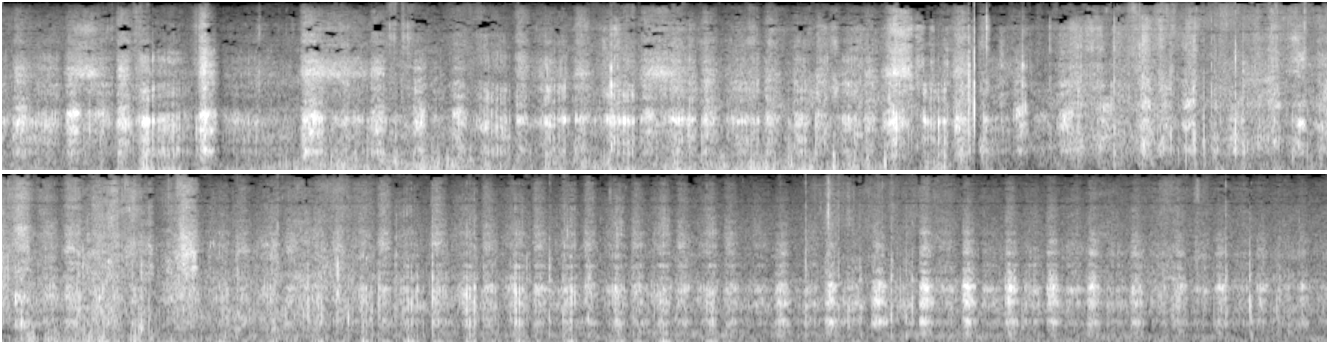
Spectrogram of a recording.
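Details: Field-type Labrador Retriever panting while playing with a ball: fast, rough breathy puffs, roughly three per second, uneven in strength, with some louder knocks and scuffles early on.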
